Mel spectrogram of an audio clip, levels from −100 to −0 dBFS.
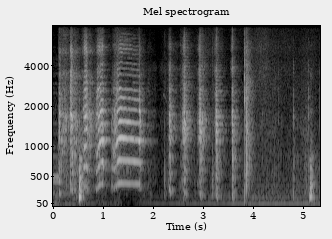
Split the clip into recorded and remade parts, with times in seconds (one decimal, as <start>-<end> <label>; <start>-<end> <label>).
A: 0.0-1.9 remade; 1.9-5.4 recorded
